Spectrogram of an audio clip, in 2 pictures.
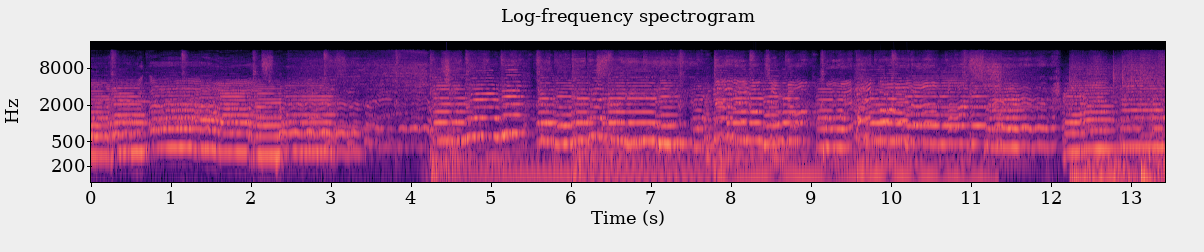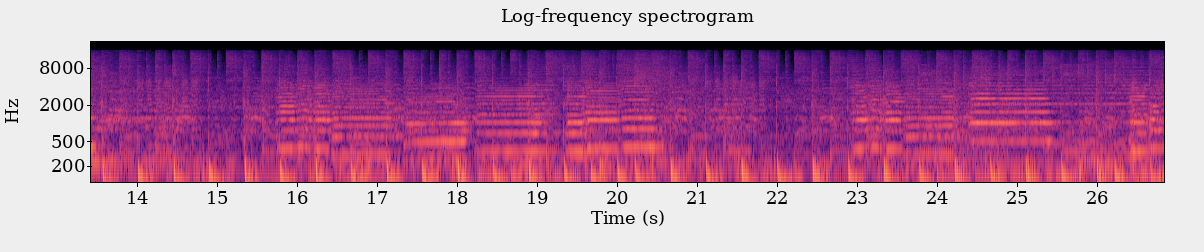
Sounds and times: Violin, fiddle: 0.0s - 21.8s, 22.6s - 26.8s.

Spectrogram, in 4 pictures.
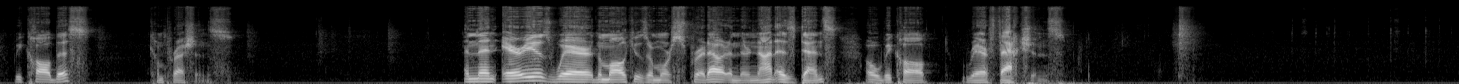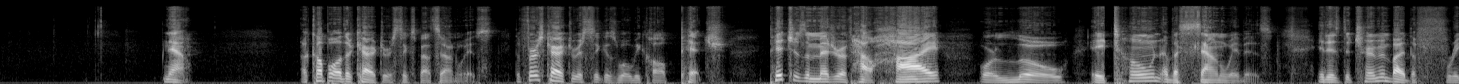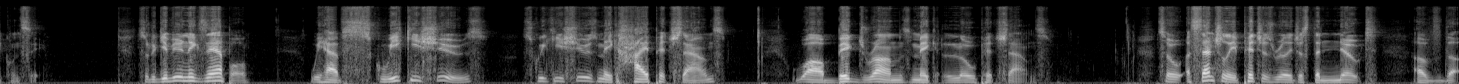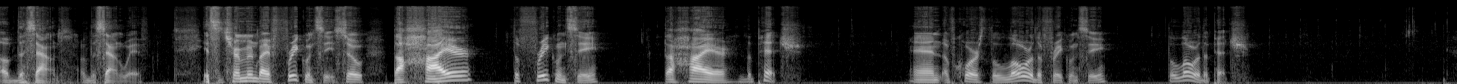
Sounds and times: Speech: 0.1s - 2.4s, 4.6s - 10.8s, 16.2s - 16.6s, 17.6s - 29.7s, 30.5s - 31.7s, 32.3s - 36.5s, 37.1s - 39.8s, 40.8s - 49.8s, 50.4s - 51.8s, 52.9s - 56.3s.

